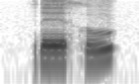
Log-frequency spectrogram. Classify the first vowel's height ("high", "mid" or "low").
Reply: mid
